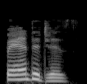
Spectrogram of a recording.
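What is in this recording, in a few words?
"bandages", British English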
